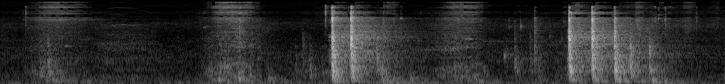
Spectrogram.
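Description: A Harley-Davidson Knucklehead engine turned over by hand with its points opening and closing, giving a few close mechanical clicks and ratcheting clunks in two short bursts, quiet between them.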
